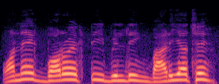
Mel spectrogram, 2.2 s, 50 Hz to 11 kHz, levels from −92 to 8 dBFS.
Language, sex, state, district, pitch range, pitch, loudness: Bengali, male, West Bengal, Alipurduar, 190-225 Hz, 210 Hz, -13 LUFS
